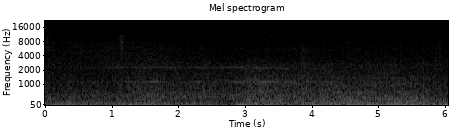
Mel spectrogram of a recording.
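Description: A low machine hum drones steadily.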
